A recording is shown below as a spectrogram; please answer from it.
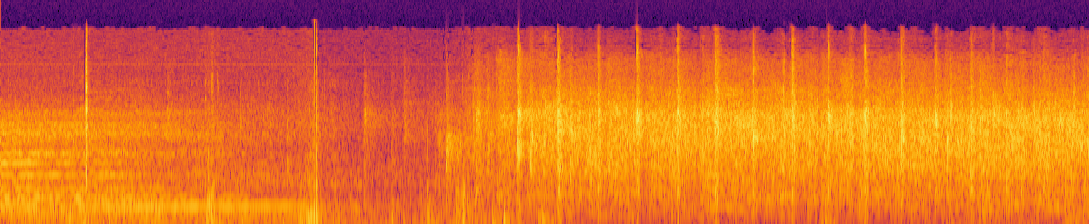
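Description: A men's church choir holding its final hymn chord, which releases about two seconds in. After a short lull, the congregation applauds steadily.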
